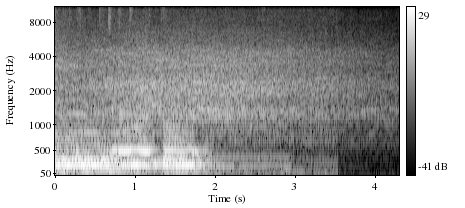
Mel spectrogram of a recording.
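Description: Electric guitar playing chords with held notes, then a last chord left ringing and fading away over the second half.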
